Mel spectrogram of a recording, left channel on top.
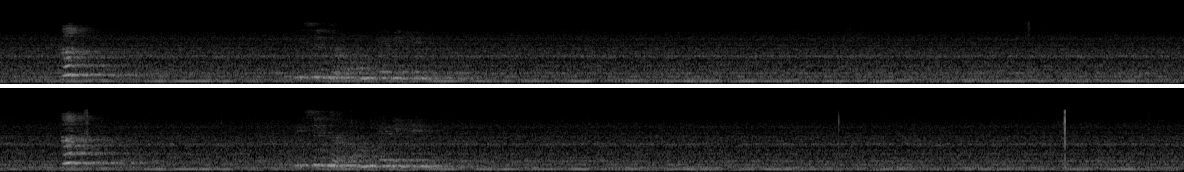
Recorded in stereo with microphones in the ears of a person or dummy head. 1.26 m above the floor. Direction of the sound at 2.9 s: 45° right (ahead or behind).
